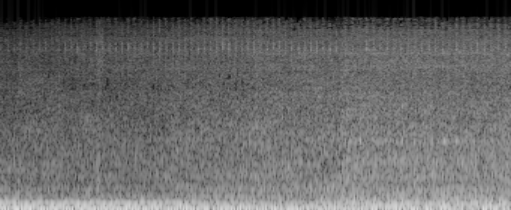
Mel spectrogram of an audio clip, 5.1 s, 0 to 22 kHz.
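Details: Toyota 4Runner during first-start session: heavy low idle with uneven, stumbling beat roughly twice a second as exhaust is blipped; one cylinder skipping, cause not confirmed.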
